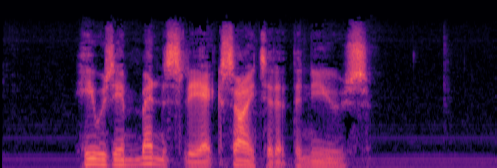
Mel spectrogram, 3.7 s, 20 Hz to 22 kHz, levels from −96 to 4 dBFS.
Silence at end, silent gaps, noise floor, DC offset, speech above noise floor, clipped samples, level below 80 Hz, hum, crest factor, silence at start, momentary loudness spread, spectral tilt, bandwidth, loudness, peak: 0.95 s; none; -66 dBFS; under 0.1%; 39 dB; under 0.1%; -60 dBFS; none; 22 dB; 0.6 s; 12 LU; -2 dB/octave; 14 kHz; -26 LUFS; -6 dBFS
